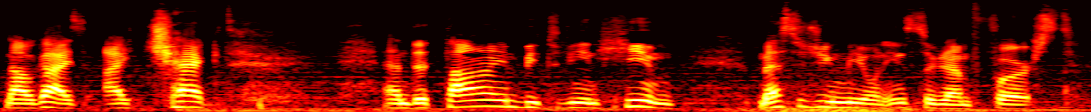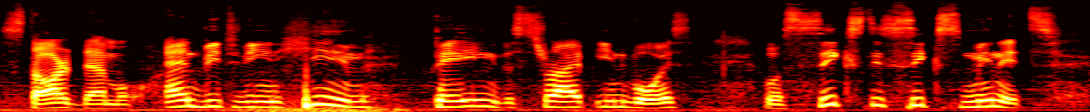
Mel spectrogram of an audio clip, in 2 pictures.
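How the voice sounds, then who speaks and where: A man's voice: sits high, a little slow. A man talking casually to camera in a vlog while walking outdoors, in an upbeat, salesy, chatty way. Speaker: vlogger.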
